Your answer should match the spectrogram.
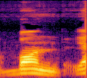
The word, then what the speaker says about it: बंद: ब के ऊपर क्या है, अन की मात्रा है, तो यहाँ बन द बंद।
